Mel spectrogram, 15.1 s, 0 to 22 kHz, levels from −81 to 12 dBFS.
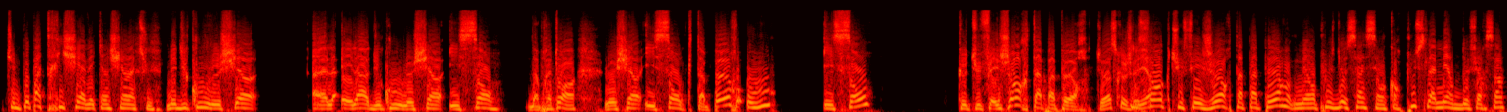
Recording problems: distortion; heavy; 27% of the sound clipped

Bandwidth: 14.5 kHz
